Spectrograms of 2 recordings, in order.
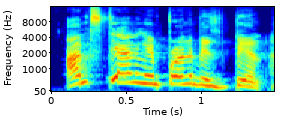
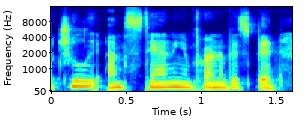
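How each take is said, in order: First: High, loud disbelief, retold; acting out a stunned phone reply; astonished exclamation. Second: Said in the usual way. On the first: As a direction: blurt it out loudly, pitch way up.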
